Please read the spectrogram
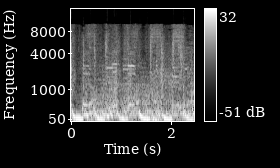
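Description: Chicago house music playing in a DJ mix: a steady four-on-the-floor kick drum about twice a second under falling bass sweeps and busy percussion.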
